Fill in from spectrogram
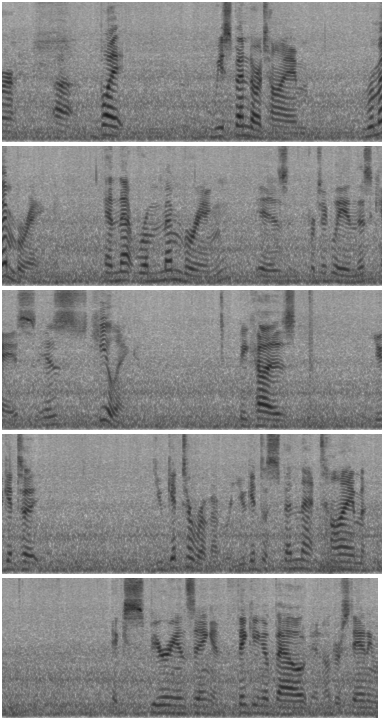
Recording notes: We were driving home from the Cantlos Druid Moon rite.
